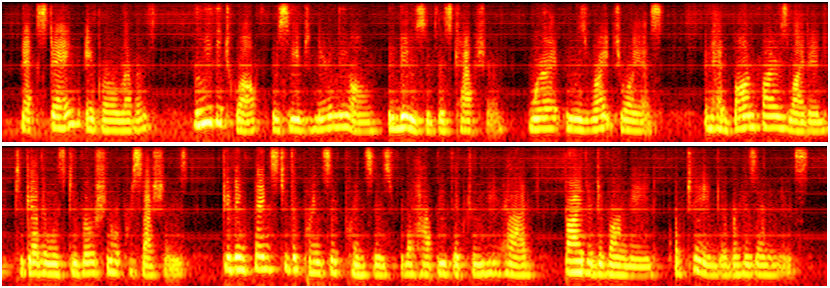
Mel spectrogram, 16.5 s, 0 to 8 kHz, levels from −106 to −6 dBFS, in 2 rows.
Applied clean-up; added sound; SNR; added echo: neural separator model SepFormer DNS4.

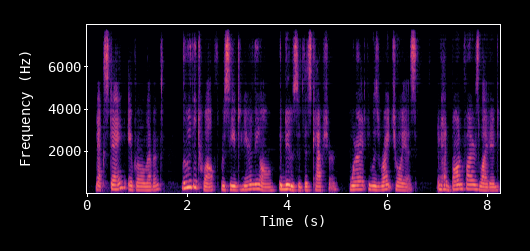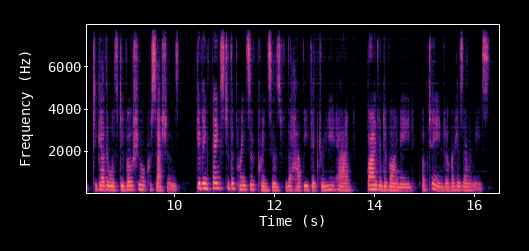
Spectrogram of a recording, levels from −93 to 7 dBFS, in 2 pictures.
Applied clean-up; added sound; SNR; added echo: neural mask model DeepFilterNet 3.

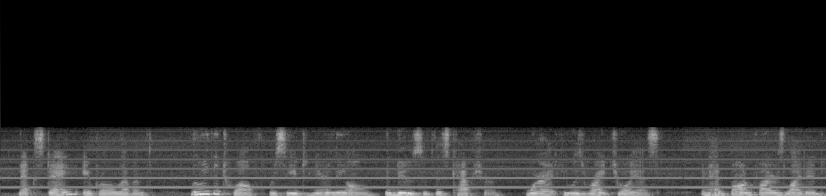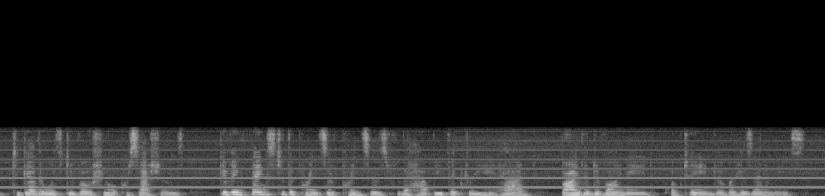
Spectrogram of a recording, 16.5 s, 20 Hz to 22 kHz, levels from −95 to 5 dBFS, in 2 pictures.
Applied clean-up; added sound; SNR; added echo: none; Drill; 16 dB; reverberation time 0.2 s.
